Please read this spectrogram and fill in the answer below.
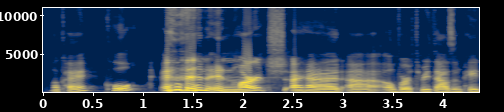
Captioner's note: laughing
